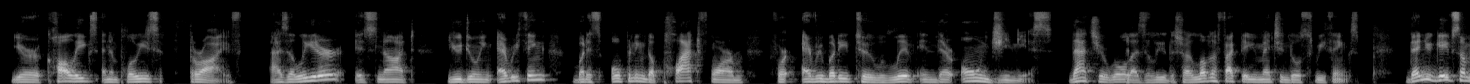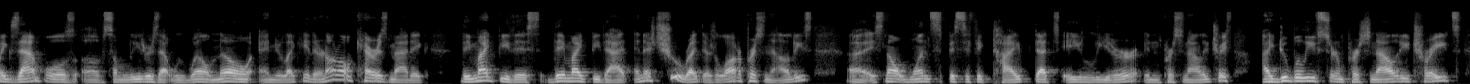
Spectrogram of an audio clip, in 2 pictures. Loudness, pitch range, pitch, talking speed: -24 LUFS, 110-135 Hz, 120 Hz, 200 wpm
